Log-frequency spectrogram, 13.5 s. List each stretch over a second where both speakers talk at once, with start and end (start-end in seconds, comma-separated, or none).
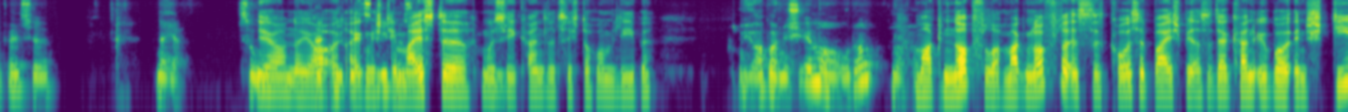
2.6-4.1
